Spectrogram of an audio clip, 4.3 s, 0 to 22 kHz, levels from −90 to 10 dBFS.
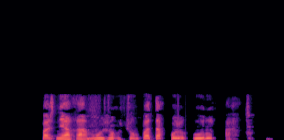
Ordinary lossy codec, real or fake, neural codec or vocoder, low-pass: MP3, 48 kbps; fake; vocoder, 24 kHz, 100 mel bands, Vocos; 7.2 kHz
